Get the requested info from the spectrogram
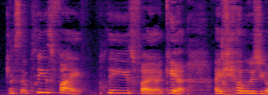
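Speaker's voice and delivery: high, tearful voice, fading to a near whisper; tearful pleading. Real, not acted. Granddaughter begging sick grandpa to fight, tearful and high. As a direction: plead through real tears, pitch climbing. Breaks down retelling plea to dying grandpa.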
